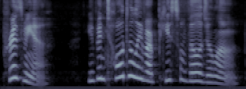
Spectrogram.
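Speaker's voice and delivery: usual speaking voice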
